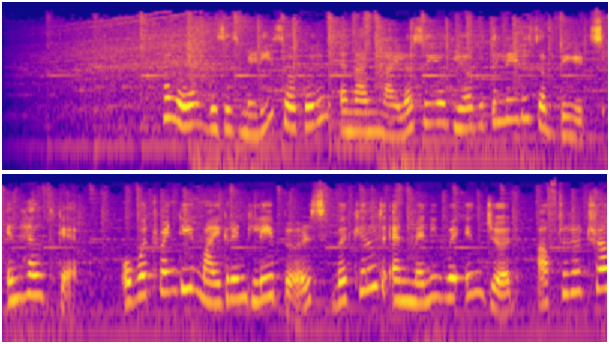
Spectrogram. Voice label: english news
